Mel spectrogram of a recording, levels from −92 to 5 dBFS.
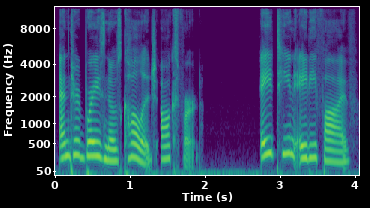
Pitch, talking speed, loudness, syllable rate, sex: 240 Hz, 105 wpm, -17 LUFS, 5.4 syllables/s, female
